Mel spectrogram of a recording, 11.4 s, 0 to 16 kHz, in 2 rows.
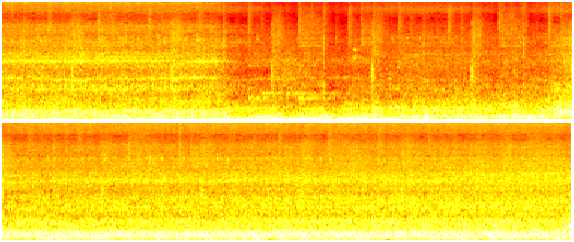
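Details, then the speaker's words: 35-year-old Chevy RV engine with carburetor and AIR system, just started after engine-bay vacuum hose cleanup: low, lumpy, uneven idle that never settles; rough idle, owner suspects a vacuum line leak, later about 800-820 rpm after timing adjustment. "okay she started vacuum's a little have to check the vacuum a little bit maybe one of the vacuum lines there's a billion of them that are in"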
